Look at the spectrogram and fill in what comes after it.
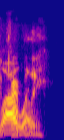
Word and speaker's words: Huawei: So how do you pronounce it? Huawei. Huawei. Okay.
